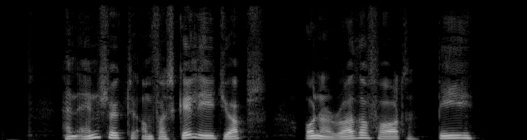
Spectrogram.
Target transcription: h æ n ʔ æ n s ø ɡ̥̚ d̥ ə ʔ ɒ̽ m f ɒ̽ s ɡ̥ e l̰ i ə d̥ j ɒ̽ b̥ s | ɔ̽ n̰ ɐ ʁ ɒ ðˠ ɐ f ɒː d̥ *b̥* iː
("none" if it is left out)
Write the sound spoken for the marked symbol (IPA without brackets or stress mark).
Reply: b̥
